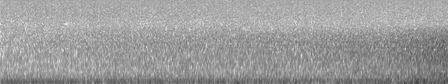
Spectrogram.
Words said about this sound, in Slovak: Vy, ktorí ste v obokom spánku, vnímate teraz hukot mora?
